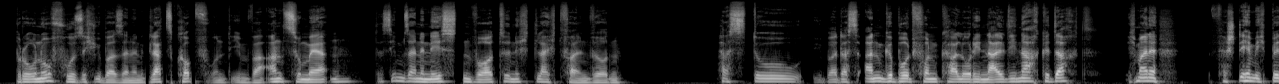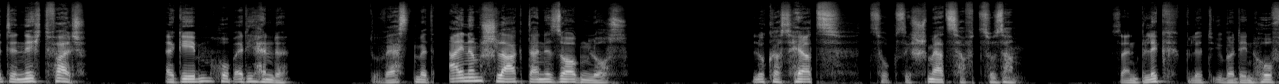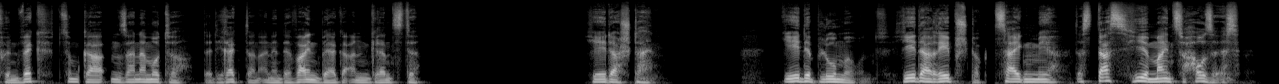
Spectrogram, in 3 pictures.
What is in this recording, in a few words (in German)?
Hörbuch; AMORE MIA CHAOS KÜSSE UND CHIANTI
